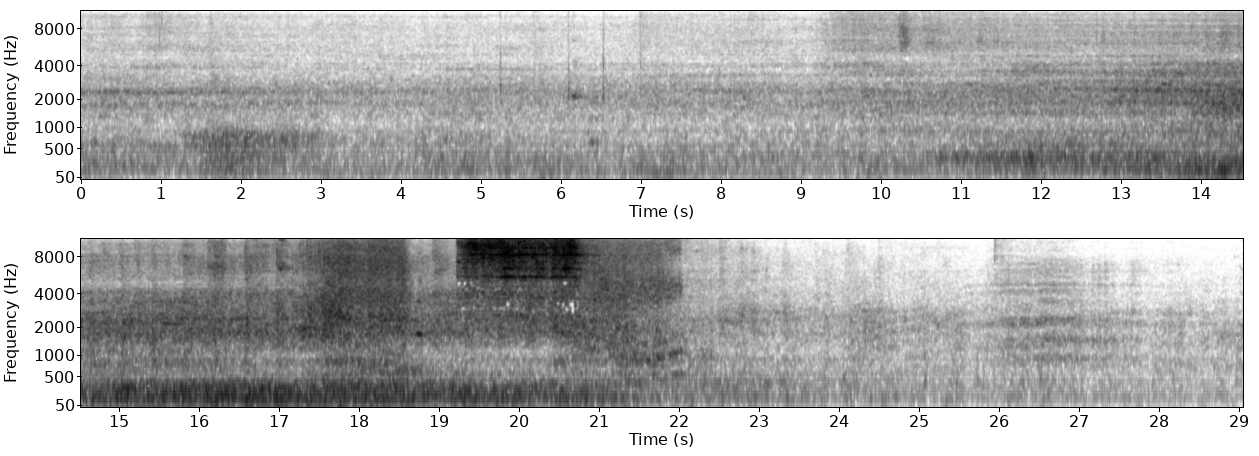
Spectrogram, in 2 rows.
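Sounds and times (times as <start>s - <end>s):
freight train rolling past: 0.0s - 29.0s
wheel squeal: 18.7s - 22.1s.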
